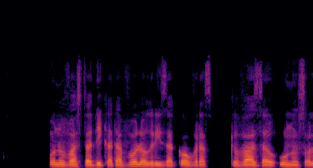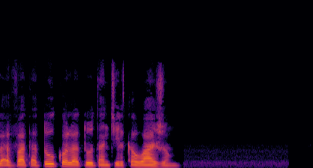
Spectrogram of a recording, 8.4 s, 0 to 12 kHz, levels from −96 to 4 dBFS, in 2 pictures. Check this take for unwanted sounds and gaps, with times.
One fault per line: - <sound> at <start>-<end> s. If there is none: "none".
none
